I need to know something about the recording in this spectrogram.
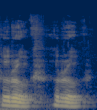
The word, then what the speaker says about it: Róg: Rog or Rug? Rug. Rug. It's in Polish. It's Rug, but it's impossible to pronounce.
